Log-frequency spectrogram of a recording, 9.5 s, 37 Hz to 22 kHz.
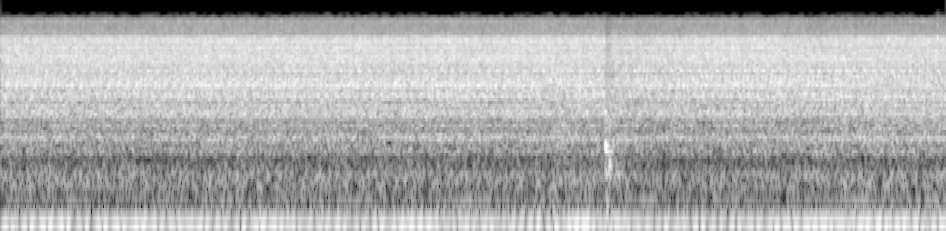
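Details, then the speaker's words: Honda at idle with the cylinder 2 misfire persisting after the injectors were replaced and the injector and its power supply were checked: a rough, uneven idle with an irregular stumble. "Nadal mamy problem z zapłonem na drugim cylindrze. Naturalnie obniży obroty biegu jałowego, przez co automatycznie będzie działać jeszcze gorzej."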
